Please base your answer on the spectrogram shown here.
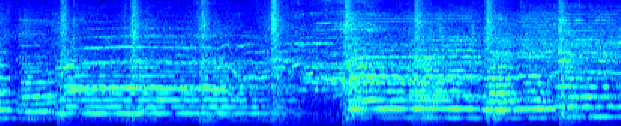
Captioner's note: audience members whooping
